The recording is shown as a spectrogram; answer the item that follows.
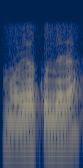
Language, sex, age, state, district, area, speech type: Assamese, male, 45-60, Assam, Morigaon, rural, conversation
